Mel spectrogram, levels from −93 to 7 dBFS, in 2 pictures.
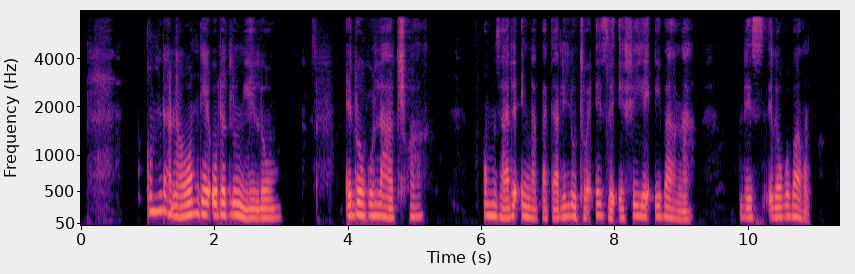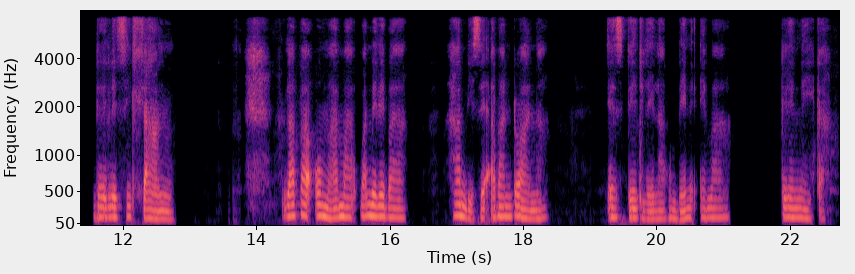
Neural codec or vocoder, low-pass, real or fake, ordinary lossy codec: codec, 16 kHz in and 24 kHz out, 1.1 kbps, FireRedTTS-2 codec; 7.2 kHz; fake; MP3, 64 kbps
